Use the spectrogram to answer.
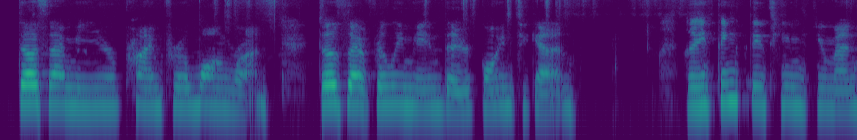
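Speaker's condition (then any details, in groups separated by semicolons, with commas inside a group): ALS; young onset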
